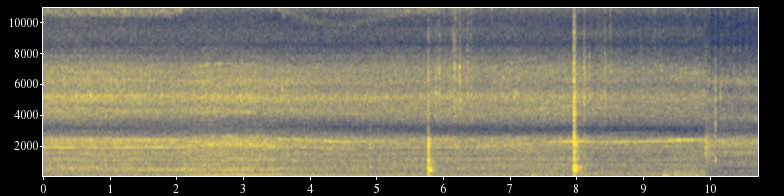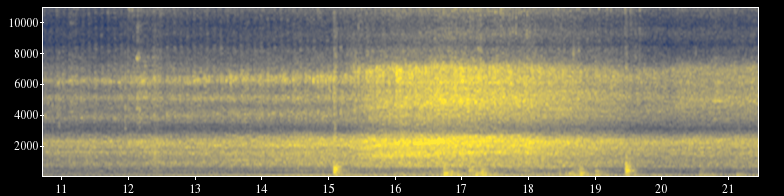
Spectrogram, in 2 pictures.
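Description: Armoured 4x4 and 6x6 military vehicles driving past on a runway: steady engine and tyre noise with a deep hum, broken by a few sharp knocks. In the second half there are scattered knocks and clanks as a heavy armoured vehicle moves up onto a metal cargo ramp.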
